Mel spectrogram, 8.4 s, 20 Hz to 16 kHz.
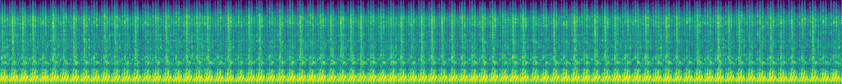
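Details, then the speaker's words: Mitsubishi Eclipse engine, cylinder 2 misfire just fixed, runs on all four cylinders at a steady beat with a faint light knock; cause uncertain, internals suspected, engine due for MegaSquirt and turbo. "okay so it sounds like she's running on all four um to be honest it sounded like a little a ride knockish i'm not gonna lie"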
